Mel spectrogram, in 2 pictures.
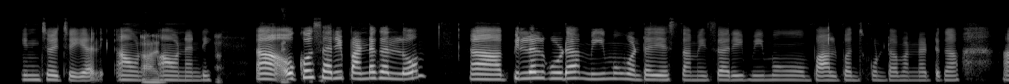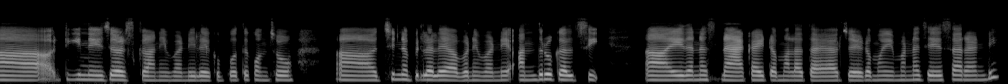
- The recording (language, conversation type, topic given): Telugu, podcast, పండుగలు, ఉత్సవాల కోసం మీ ఇంట్లో మీరు ఎలా ప్రణాళిక వేసుకుంటారు?
- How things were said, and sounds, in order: in English: "ఎంజాయ్"; distorted speech; tapping; in English: "టీనేజర్స్"; in English: "స్నాక్ ఐటెమ్"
